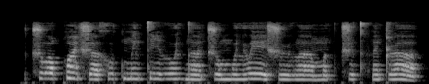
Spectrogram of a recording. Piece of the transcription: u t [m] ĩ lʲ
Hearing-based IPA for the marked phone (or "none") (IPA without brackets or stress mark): m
